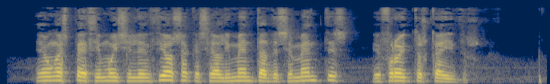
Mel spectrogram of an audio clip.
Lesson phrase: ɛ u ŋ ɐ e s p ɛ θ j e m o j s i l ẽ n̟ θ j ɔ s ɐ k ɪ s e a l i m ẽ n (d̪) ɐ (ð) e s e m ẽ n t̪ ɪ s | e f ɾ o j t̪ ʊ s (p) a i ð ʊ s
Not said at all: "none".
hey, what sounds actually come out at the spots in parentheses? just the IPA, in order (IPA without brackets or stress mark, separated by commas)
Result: t̪, ð, k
